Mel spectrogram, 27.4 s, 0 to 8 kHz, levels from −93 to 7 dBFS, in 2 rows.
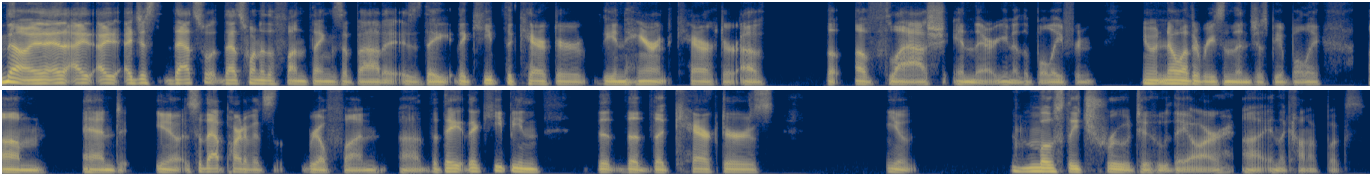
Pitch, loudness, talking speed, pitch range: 95 Hz, -23 LUFS, 175 wpm, 85-115 Hz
